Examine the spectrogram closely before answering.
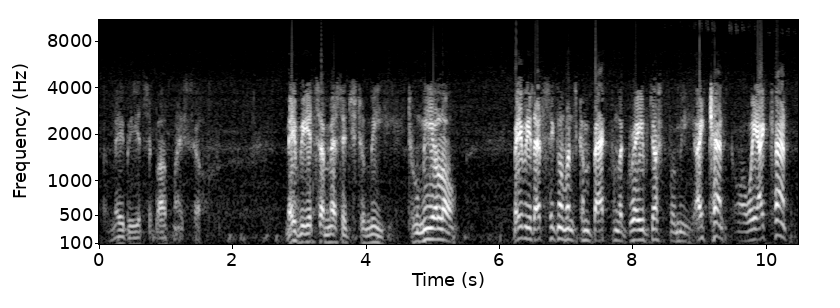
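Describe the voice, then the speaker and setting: A man's voice: mid-range voice, animated, normal speed, close to an everyday voice. An American actor playing a haunted railroad signalman, fraught and insistent, obsessed with a ghost, in old-time radio drama style. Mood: anguished, urgent. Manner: fraught, intense, repeats phrases insistently. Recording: muffled, noisy vintage radio recording.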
